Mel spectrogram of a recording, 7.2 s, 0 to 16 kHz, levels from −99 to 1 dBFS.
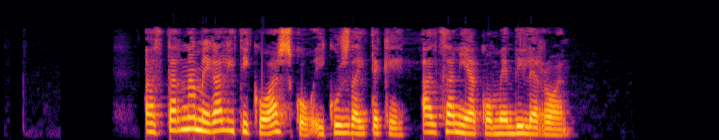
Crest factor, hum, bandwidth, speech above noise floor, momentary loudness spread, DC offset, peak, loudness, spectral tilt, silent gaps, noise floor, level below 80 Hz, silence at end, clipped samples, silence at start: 14 dB; none; 7.8 kHz; 67 dB; 8 LU; under 0.1%; 0 dBFS; -13 LUFS; -6 dB/octave; none; -79 dBFS; -60 dBFS; 1.5 s; under 0.1%; 1.45 s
